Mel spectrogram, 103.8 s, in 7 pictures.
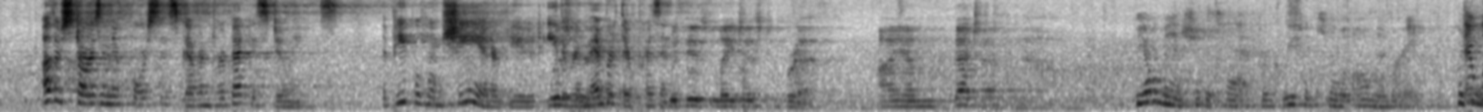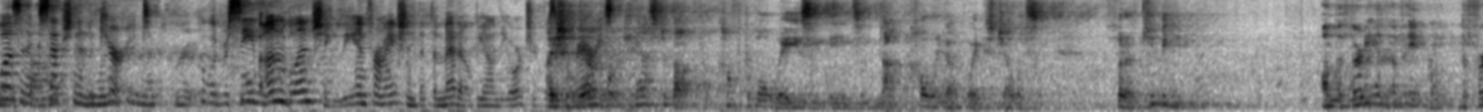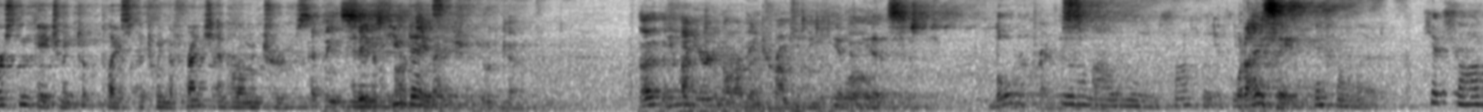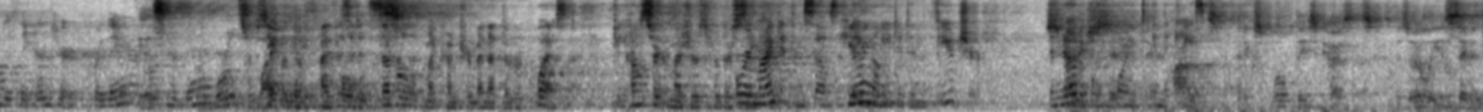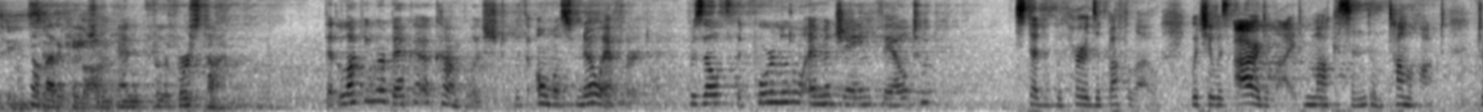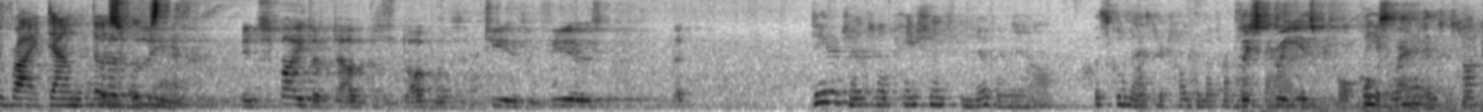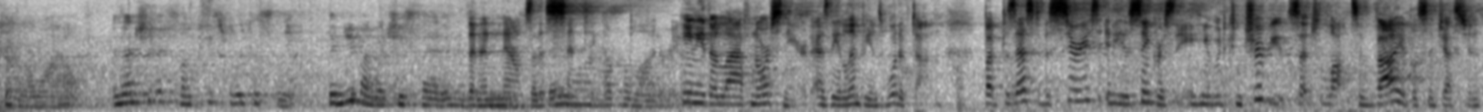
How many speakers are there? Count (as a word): seven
